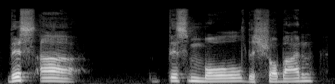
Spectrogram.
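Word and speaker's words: Siobhan: mole named Shoban S I O B H A N I think that's how it's, it's pronounced is Shoban and uh eventually this mole person uh,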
